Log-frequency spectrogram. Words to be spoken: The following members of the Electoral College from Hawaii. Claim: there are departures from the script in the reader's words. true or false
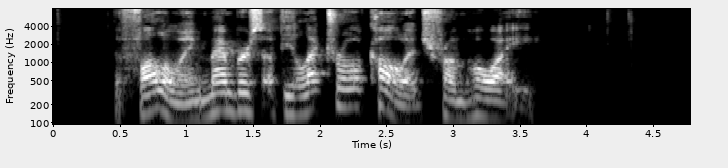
false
